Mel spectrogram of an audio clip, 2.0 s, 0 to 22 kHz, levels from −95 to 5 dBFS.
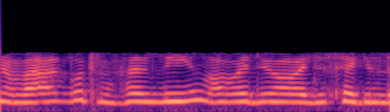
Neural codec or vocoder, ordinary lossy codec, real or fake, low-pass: codec, 16 kHz, 4.8 kbps, FACodec; none; fake; 3.6 kHz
